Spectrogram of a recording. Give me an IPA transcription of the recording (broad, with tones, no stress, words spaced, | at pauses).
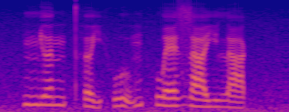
ɲəː˧nt̪ʰə˧˩jhwṵ˧˥mhwɛ˨˦ za˧jla˨˩k̚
